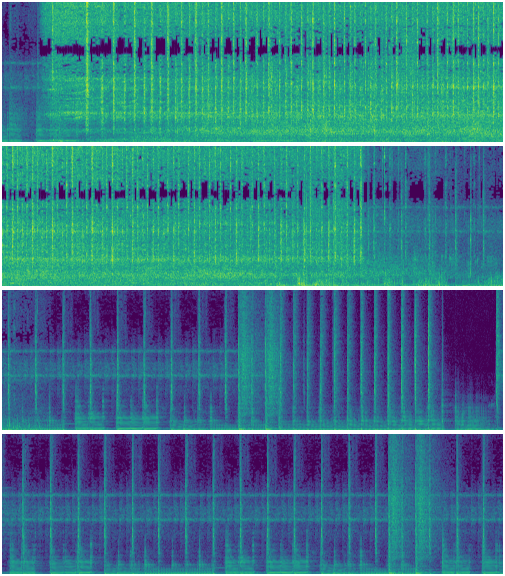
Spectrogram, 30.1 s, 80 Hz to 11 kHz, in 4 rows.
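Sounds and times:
steam locomotive running on track: 0:00.6 - 0:15.2.

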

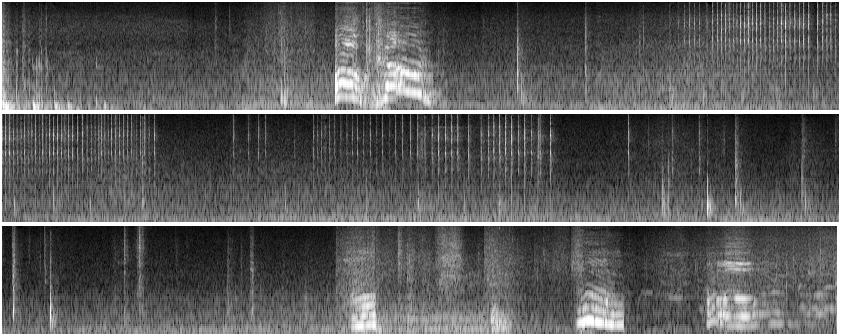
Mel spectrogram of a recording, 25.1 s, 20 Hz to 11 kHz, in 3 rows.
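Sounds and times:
rapid light clicking: 0:06.7 - 0:10.0, 0:10.6 - 0:14.0
footsteps on paving stones: 0:14.9 - 0:18.0.

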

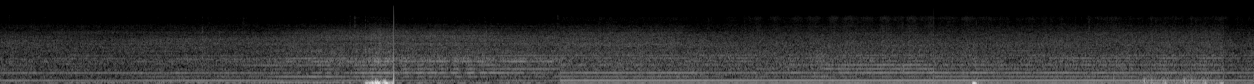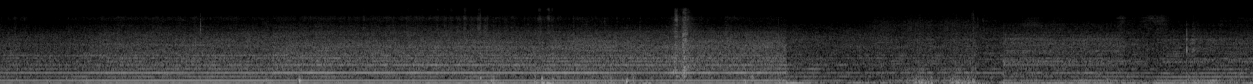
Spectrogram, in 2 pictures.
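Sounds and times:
desk fans humming: 0:00.0 - 0:25.0
shredded paper rustling: 0:05.6 - 0:20.4.

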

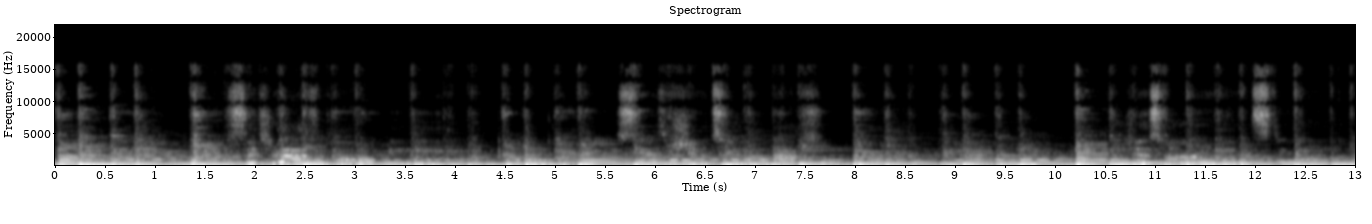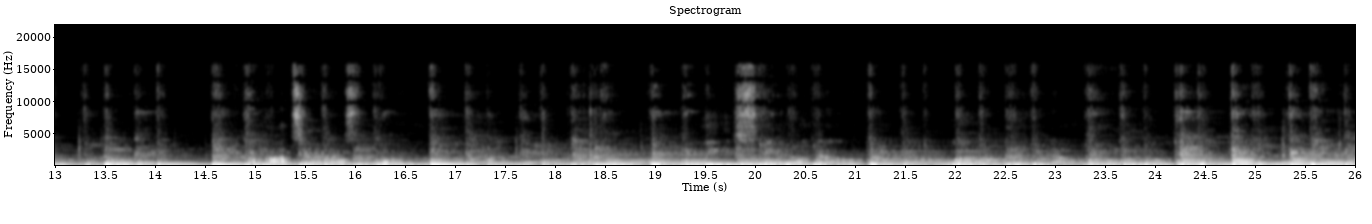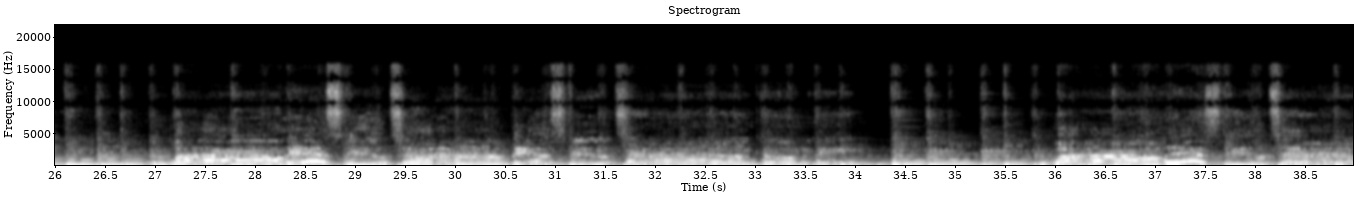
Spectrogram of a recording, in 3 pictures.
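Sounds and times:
acoustic guitars strumming: 0:00.0 - 0:38.9
man singing: 0:01.7 - 0:04.5, 0:05.5 - 0:08.3, 0:10.6 - 0:13.1, 0:14.8 - 0:17.0, 0:19.2 - 0:24.3, 0:26.8 - 0:34.5, 0:35.7 - 0:38.9.

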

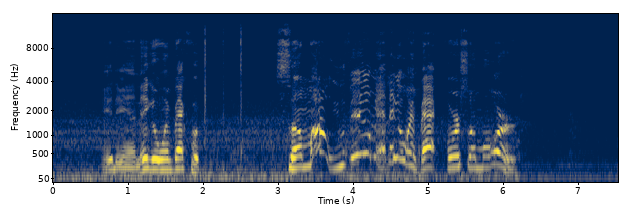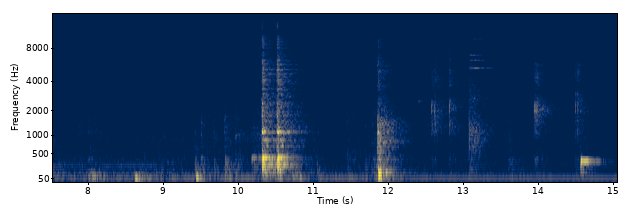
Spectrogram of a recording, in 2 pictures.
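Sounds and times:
glass bottle knocks and clinks: 0:13.1 - 0:13.6.

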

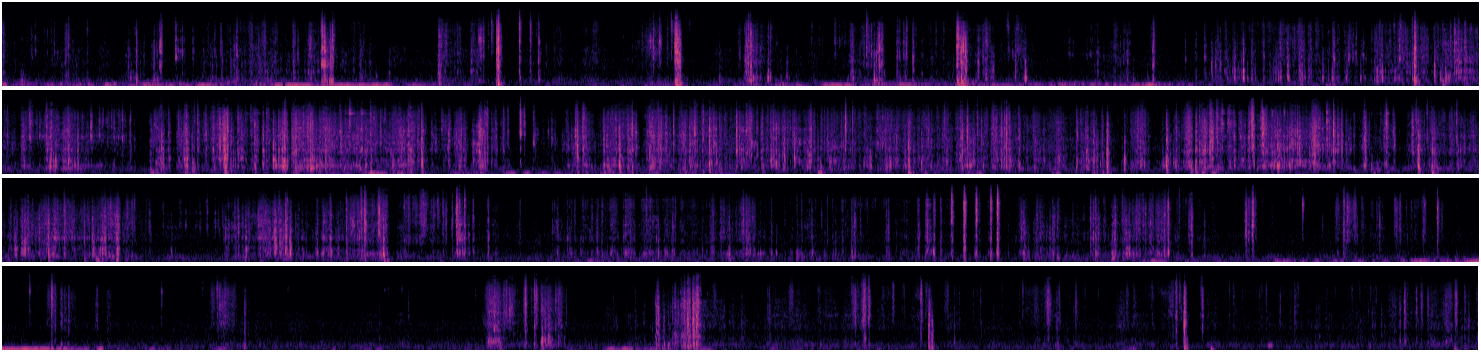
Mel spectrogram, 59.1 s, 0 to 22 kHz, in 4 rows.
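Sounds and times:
rustling and crinkling: 0:00.0 - 0:59.0.

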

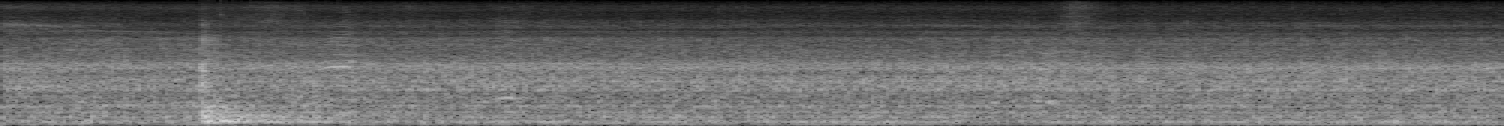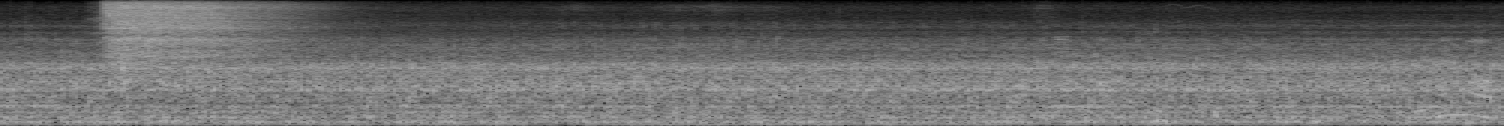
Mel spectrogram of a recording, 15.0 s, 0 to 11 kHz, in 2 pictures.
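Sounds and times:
diesel truck engine running: 0:00.0 - 0:15.0
air brake hiss: 0:08.0 - 0:09.3.

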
